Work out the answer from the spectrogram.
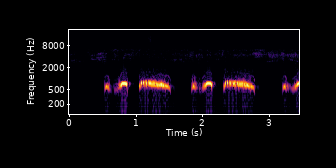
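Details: Spotted dove of Ninh Thuận giving its cooing phrase: a short doubled hoot and a drawn-out mellow coo, repeated about three times in quick succession against a quiet background.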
